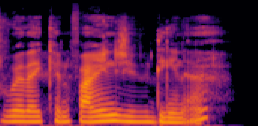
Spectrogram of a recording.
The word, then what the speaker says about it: Dina: Dena. Sure. So, just so you know, my name is spelled Dina D N A. And so, I go by D N A DNA. Dina DNA.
